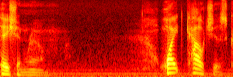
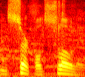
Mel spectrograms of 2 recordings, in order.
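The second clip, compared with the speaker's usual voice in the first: plain reading voice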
